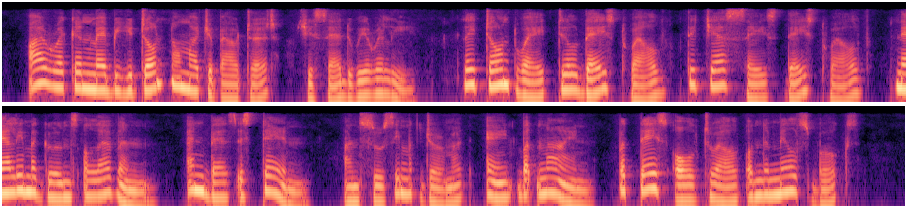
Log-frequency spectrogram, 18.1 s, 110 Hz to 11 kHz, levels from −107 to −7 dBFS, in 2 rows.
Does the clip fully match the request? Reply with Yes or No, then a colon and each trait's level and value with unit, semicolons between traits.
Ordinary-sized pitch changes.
No: wide, 7.5 semitones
